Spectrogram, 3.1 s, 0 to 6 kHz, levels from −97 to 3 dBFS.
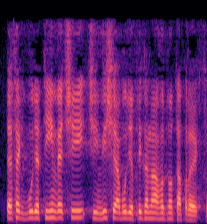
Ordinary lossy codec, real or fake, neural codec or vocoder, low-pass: MP3, 48 kbps; fake; autoencoder, 48 kHz, 32 numbers a frame, DAC-VAE, trained on Japanese speech; 5.4 kHz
